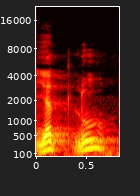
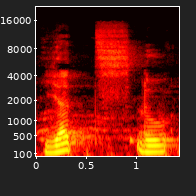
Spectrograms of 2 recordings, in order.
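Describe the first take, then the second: First: The consonant is a plain t sound. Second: The consonant is a breathy th sound. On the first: The speaker calls it wrong. "kurang tepat" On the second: The speaker calls it right. "yang benar"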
